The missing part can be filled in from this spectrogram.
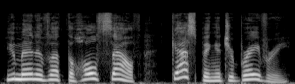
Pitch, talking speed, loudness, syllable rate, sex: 200 Hz, 225 wpm, -16 LUFS, 5.8 syllables/s, male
